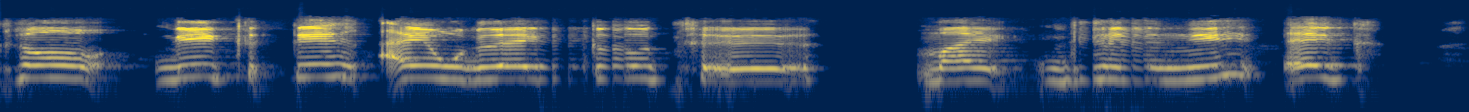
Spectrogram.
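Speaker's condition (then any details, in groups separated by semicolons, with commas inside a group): Cerebral palsy; from birth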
